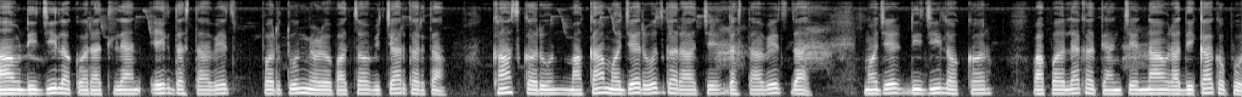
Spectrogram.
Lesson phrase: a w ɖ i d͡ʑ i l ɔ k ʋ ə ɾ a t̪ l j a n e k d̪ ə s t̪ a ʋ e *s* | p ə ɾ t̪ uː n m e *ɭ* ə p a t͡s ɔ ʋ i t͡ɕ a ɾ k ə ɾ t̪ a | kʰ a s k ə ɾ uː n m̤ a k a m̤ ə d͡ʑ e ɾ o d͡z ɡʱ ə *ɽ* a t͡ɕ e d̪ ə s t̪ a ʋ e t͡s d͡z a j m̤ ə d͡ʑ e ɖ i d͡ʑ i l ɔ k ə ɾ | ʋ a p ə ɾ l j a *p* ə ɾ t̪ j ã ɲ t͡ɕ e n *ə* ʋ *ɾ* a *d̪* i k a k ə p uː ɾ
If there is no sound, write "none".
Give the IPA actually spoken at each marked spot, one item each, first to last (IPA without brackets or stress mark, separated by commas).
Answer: t͡s, ɭ, ɾ, k, a, ɾ, d̪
